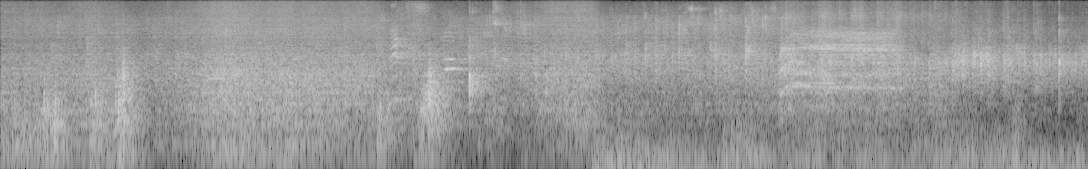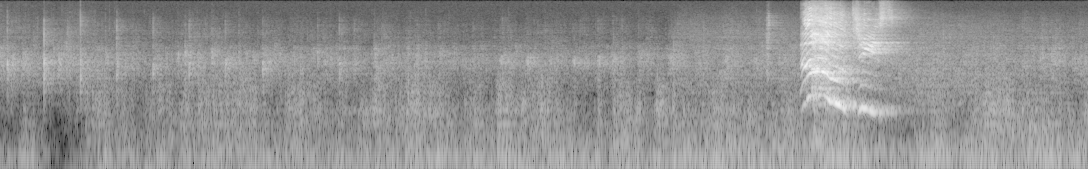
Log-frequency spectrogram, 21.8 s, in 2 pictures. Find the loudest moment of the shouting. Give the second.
19 s.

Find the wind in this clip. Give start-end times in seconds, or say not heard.
0.0-21.7.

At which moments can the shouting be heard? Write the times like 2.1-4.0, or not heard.
3.8-5.1, 7.8-9.0, 18.9-19.8.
